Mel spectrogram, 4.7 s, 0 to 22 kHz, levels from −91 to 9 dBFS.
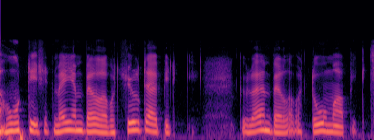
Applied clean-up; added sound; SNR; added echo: none; none; none; none.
